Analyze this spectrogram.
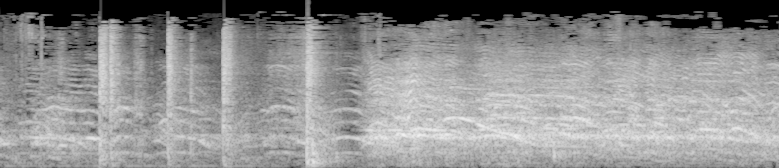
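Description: An angry mob of boys bursts into loud, overlapping shouting that keeps up without a break, coming right after a few sharp bangs as a door is opened.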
